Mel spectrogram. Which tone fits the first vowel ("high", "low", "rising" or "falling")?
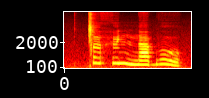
high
